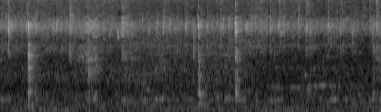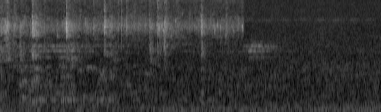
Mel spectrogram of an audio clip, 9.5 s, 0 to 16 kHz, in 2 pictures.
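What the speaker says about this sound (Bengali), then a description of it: "তেলের মধ্যে আমি পেঁয়াজ কুচি দিয়ে দিলাম, 2টি শুকনো লঙ্কা দিয়ে দিলাম" Chopped onion and two dried chilies fry in oil for an okra dish, giving a soft, steady sizzle with scattered crackling ticks, quiet and close, under intermittent talking.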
